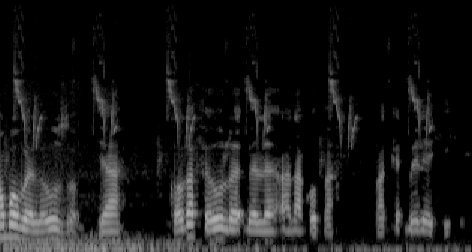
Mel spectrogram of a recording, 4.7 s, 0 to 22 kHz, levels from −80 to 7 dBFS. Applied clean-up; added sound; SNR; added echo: classical method spectral subtraction.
